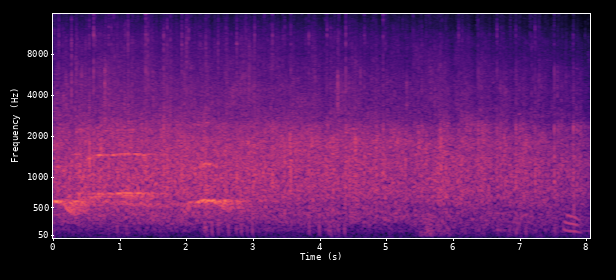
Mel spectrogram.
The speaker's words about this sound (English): Well, you're applauding now.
